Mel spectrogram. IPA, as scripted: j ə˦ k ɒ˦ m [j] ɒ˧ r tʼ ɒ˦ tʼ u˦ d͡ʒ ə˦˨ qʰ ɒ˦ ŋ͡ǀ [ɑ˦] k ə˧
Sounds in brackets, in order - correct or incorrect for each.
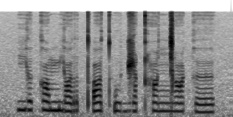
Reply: correct, correct

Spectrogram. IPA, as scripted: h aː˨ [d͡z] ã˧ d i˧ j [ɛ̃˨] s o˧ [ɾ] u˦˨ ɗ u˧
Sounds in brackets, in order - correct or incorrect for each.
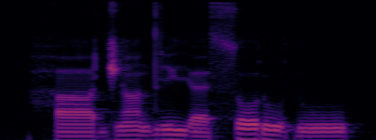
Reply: incorrect: d͡ʒ, incorrect: ɛ˨, correct

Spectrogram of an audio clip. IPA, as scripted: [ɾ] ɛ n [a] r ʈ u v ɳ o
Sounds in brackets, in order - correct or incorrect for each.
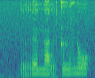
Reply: incorrect: r, correct

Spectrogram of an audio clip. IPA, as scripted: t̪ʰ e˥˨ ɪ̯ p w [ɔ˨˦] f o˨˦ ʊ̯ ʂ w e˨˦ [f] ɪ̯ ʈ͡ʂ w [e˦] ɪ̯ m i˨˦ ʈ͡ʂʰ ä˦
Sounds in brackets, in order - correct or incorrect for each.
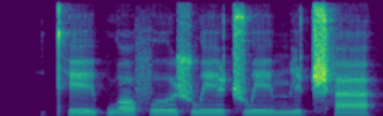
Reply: incorrect: ɔ˥˨, incorrect: none, correct

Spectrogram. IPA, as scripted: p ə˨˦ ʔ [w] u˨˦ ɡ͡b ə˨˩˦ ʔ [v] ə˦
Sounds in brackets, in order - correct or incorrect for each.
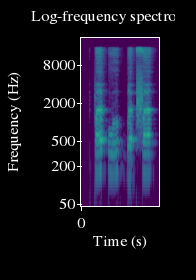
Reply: correct, incorrect: f

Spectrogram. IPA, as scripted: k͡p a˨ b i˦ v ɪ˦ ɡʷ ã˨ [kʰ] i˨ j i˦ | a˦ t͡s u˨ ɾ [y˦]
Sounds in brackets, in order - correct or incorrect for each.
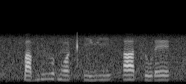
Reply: correct, incorrect: e˦

